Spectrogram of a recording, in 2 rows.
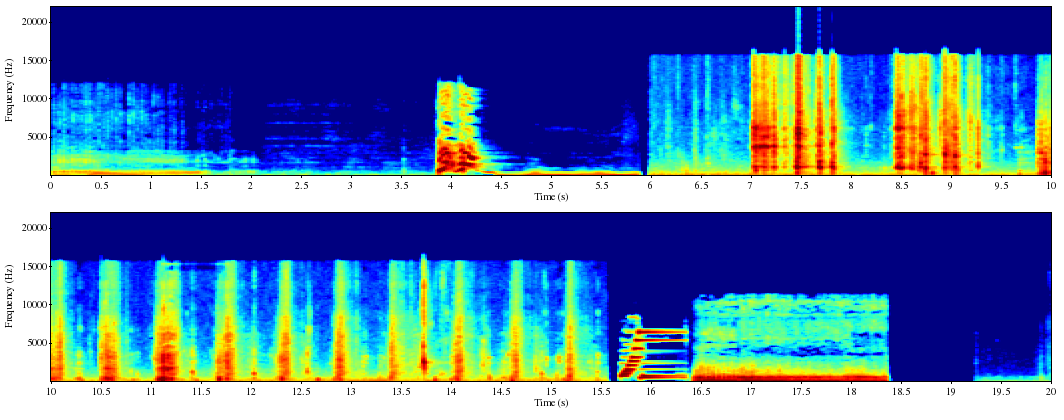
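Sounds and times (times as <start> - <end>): loud crunchy chewing: 7.0 - 15.6.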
